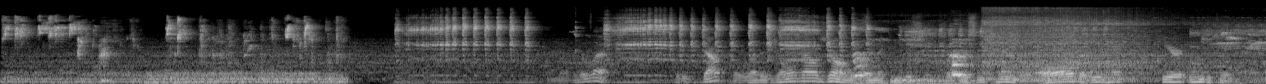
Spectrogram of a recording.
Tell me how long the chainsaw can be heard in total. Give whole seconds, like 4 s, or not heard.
3 s.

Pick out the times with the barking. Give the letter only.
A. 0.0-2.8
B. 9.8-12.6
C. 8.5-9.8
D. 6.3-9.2
C.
